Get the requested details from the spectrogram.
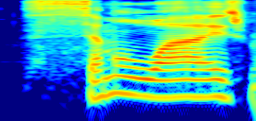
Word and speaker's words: Semmelweis: Semmelweis reflex.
